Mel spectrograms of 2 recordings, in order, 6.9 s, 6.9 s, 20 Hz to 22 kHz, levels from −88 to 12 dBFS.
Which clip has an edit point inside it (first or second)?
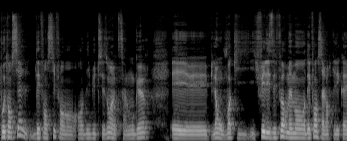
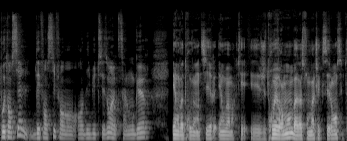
second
